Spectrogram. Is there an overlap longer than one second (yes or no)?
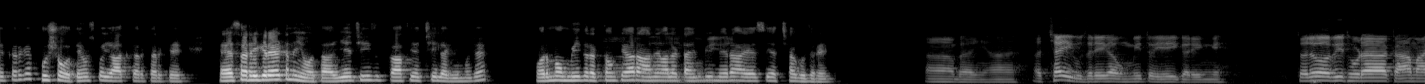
yes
